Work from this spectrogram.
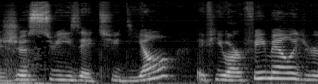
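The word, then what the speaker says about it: étudiant: would say je suis etudian if you are female you're you're going to say jesus and the t is pronounced at the end it's silent if you're not using the feminine form notice also that that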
